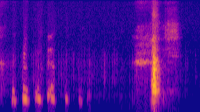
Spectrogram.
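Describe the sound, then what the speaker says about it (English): A dog barks at her ball behind a guitar, with an echo off the instrument: a single sharp, close bark after a few seconds of soft, quiet talking. "You can hear the echo off the guitar when she barks at it."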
